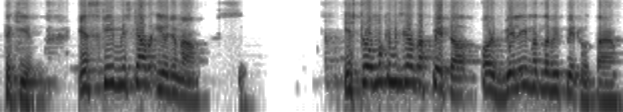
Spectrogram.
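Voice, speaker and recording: Male English teacher, high voice, drills each rule by asking and answering his own questions. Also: very animated, normal speed, fairly bright tone. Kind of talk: classroom-style explanation.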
